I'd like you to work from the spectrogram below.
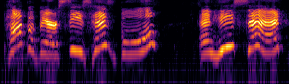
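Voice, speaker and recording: A woman's voice: very high-pitched, expressive, slow pace, bright, forceful tone, no echo. A woman narrating a children's storybook tale aloud, with dramatic exclamations and gasps.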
